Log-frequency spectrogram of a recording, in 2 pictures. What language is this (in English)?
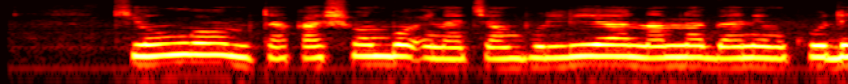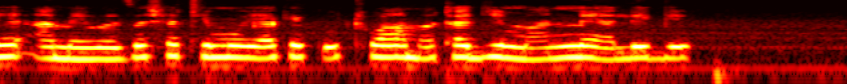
Swahili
